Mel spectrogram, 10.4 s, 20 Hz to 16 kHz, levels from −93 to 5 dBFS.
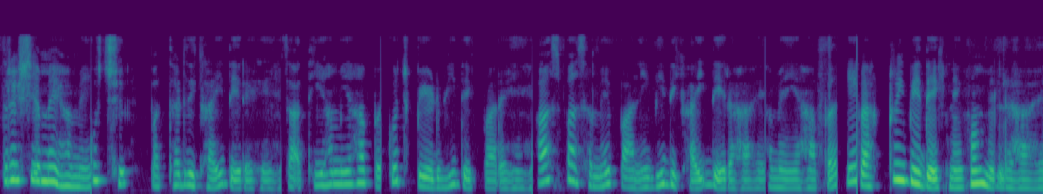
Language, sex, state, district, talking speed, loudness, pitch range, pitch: Hindi, female, Telangana, Nalgonda, 225 wpm, -31 LUFS, 155-240 Hz, 185 Hz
